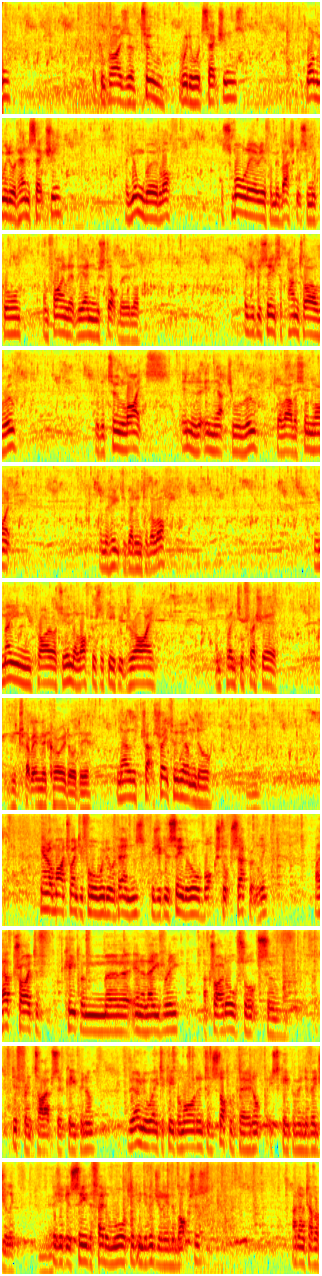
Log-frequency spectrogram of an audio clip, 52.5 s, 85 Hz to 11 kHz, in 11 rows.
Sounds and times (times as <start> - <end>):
Speech: 1.4 - 3.6, 4.6 - 5.7, 6.6 - 7.4, 8.0 - 11.7, 13.2 - 14.6, 15.7 - 19.3, 20.6 - 21.6, 23.8 - 26.2, 27.0 - 28.0, 28.7 - 31.8, 34.0 - 37.4, 38.1 - 42.4, 43.1 - 50.8, 52.0 - 52.4
Pigeon, dove: 11.5 - 15.7, 18.0 - 34.0, 40.8 - 52.4.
